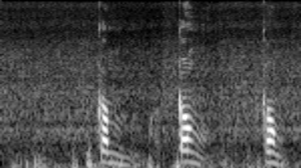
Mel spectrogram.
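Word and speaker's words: comb: ঢুকছে আশা করা যায় তারপরে দেখ আরেকটা দেখ কম কম কম চিরনি কম চিরনি কম্ব শব্দ এই মূলত ছিল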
